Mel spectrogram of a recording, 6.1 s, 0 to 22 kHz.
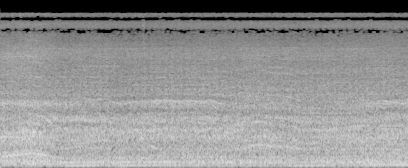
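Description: Off-road 4x4 engine running steadily during a winch recovery, a low even drone with no change in pitch.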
